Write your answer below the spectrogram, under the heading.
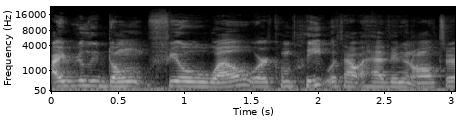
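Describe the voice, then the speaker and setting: In an American accent, a woman speaks fairly quickly at a medium pitch with a bright, sharp tone. Her intonation is fairly even, and the room echo is audible. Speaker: spiritual practitioner vlogger. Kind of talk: casual talk to camera. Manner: fast; informal, many fillers.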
